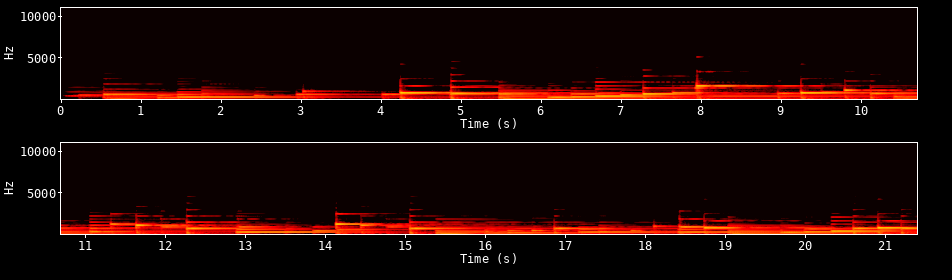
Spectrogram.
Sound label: Ringtone Piano Music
